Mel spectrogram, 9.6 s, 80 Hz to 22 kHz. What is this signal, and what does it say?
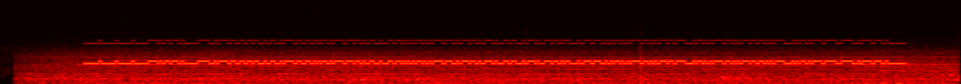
RTTY (45.45 baud, 170 Hz shift), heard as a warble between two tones, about 1180 Hz centre, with the noise inside a lift. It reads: TEILWEISE WURDEN AUCH BANDER ODER ROSETTEN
